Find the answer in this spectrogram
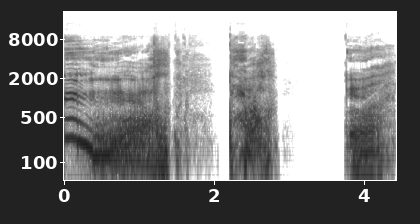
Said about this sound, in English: I'm having a hard time understanding you. Can you just try clearing your throat out one more time, big guy, please? Can you?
